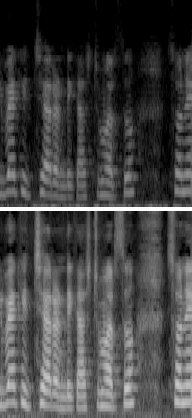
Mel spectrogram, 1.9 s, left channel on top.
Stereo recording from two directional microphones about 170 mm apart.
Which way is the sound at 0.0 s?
25° right (ahead or behind).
